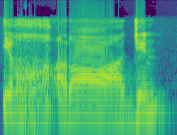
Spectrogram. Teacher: خا حروف مصالحہ میں سے پر پڑھا جائے گا، قلقلے سے بچنا ہے. را کے اوپر زبر ہے، پر پڑھیں گے، ہیوی ساؤنڈ پڑھیں گے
